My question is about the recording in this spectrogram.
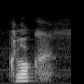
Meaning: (noun) 1. clock 2. watch, wristwatch 3. bell 4. protective cloche 5. something bell-shaped, as some flowers; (verb) inflection of klokken: first-person singular present indicative
- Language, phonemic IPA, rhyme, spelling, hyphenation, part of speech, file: Dutch, /klɔk/, -ɔk, klok, klok, noun / verb, Nl-klok.ogg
